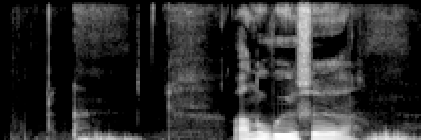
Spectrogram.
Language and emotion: Russian, neutral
